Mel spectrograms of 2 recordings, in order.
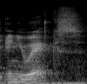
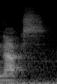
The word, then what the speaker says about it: Nux: start with the b2 the correct pronunciation is actually in UX but you know in the shop we kind of just make it sound more effective than just in Knox but yeah so if you hear someone saying Knox it's actually incorrect but whatever okay so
